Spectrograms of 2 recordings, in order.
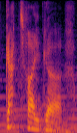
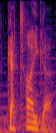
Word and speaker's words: Gataiga: Uh, put gatai together with tiger, and you get gataiga, with the emphasis on the tai, i.e., gataiga. Gataiga. That's it.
